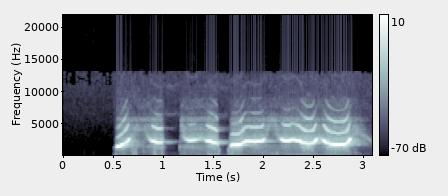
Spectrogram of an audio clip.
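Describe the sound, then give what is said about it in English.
A whistled phrase of Turkish whistle language meaning 'we speak whistle language' (İslik dili konuşuyoruz): a string of loud, sliding whistles with rising and falling pitch, broken into short bursts with brief pauses, no talking. “And how about, we speak whistle language.”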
